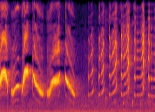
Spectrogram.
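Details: Common hill myna in strong song, opening with loud wavering whistles that swoop up and down, followed by a quicker series of short clipped notes.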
